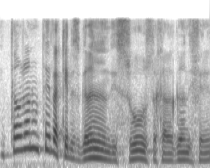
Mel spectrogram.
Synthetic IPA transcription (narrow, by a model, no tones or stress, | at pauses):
ẽnt̪ɐ̃w̃ʒanɐ̃w̃t̪evakelɪzɡɾɐ̃d̪ɪsust̪ʊzakɛlɐzɡɾɐ̃nd̪feɾẽ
